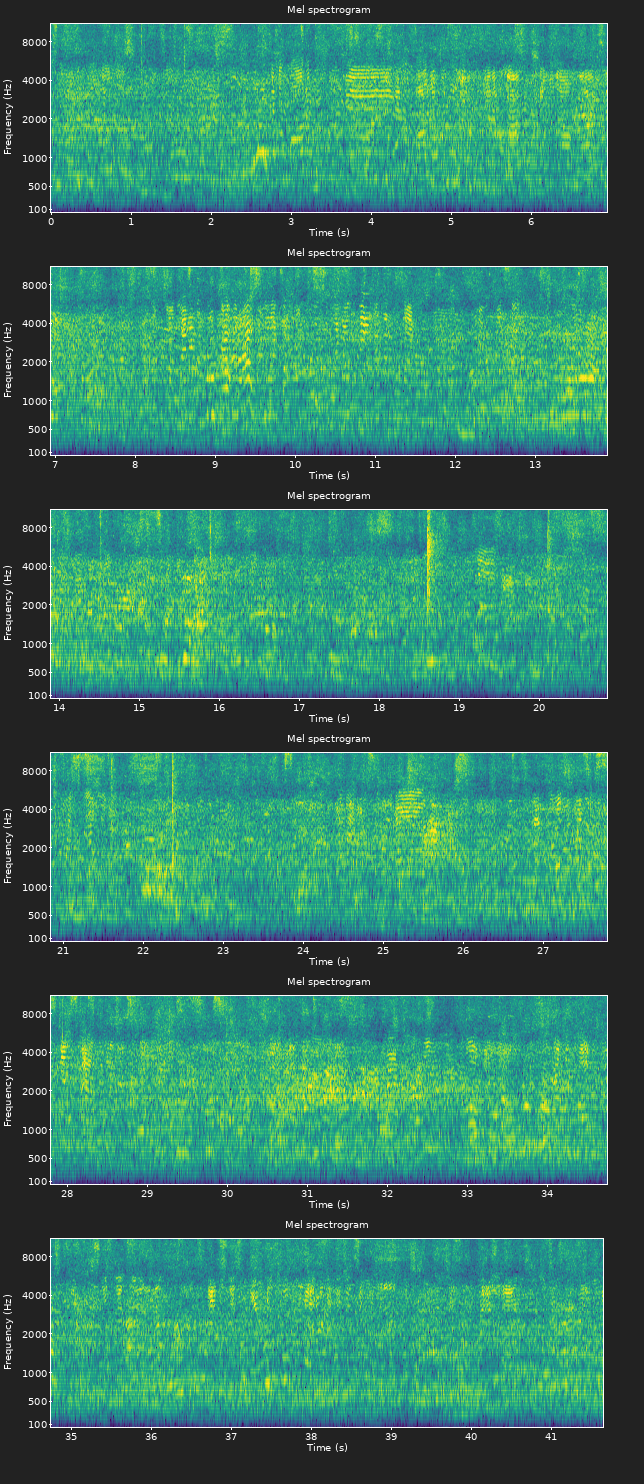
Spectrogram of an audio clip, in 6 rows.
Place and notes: {"title": "Baker Arts Center Lobby, Muhlenberg College, Allentown - CA Galleria, concert intermission", "date": "2014-12-01 22:15:00", "description": "Recording taken during the intermission of an a cappella holiday concert in the lobby of the Center for the arts", "latitude": "40.60", "longitude": "-75.51", "altitude": "120", "timezone": "America/New_York"}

